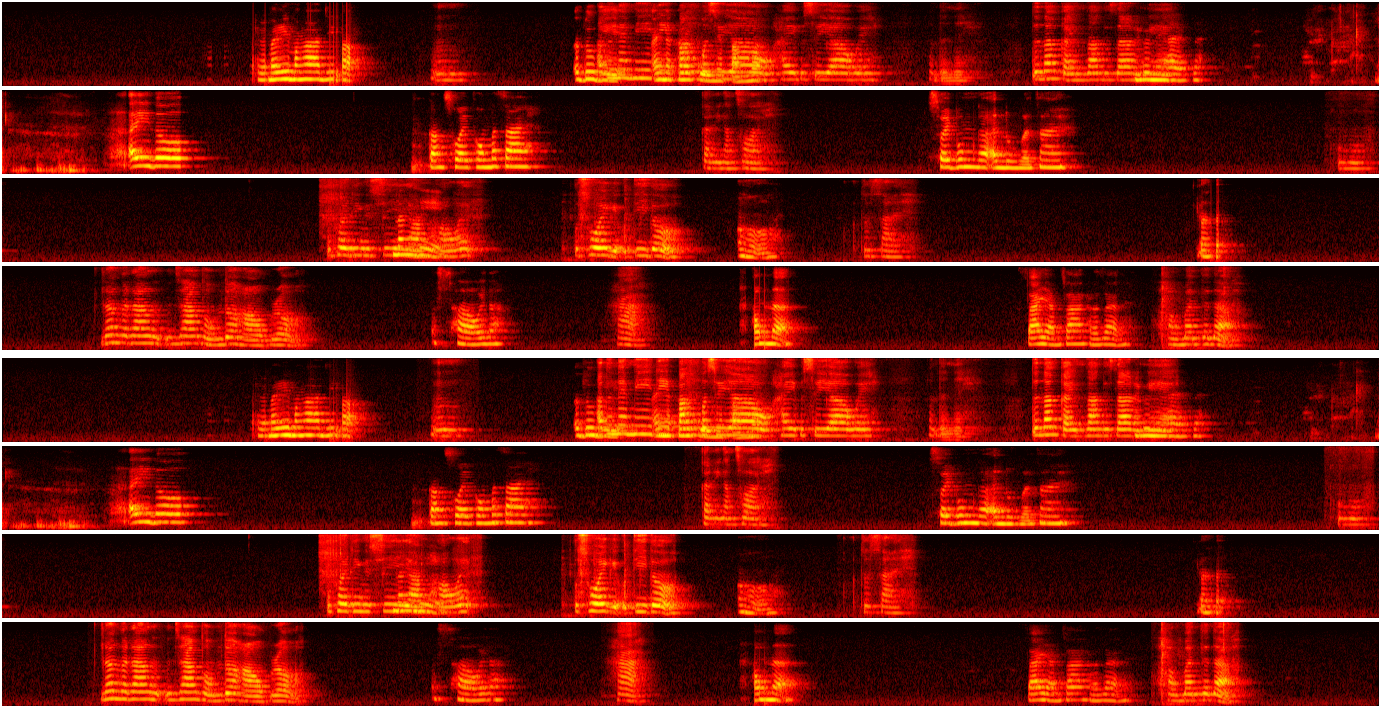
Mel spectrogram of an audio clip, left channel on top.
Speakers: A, on the left (about 70°); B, on the right (about 60°).
A: ꯃꯔꯤ ꯃꯉꯥꯗꯤꯀꯣ
B: ꯎꯝ
A: ꯑꯗꯨꯒꯤ
B: ꯑꯗꯨꯅꯤ ꯃꯤꯗꯤ
A: ꯑꯩꯅ ꯈꯔ
B: ꯄꯡꯕꯁꯨ
A: ꯀꯨꯏꯅ ꯇꯝꯕ
B: ꯌꯥꯎ ꯍꯩꯕꯁꯨ ꯌꯥꯎ ꯑꯣꯏ ꯑꯗꯨꯅꯦ ꯑꯗꯨ ꯅꯪ ꯀꯩ ꯥꯅꯪꯗꯤ ꯆꯥꯔꯒꯦ
A: ꯑꯗꯨꯅꯦ ꯍꯥꯏꯔꯤꯁꯦ <unintelligible> ꯑꯩꯗꯣ ꯀꯥꯡꯁꯣꯏ ꯊꯣꯡꯕ ꯆꯥꯏ
B: ꯀꯔꯤ ꯀꯥꯡꯁꯣꯏ
A: ꯁꯣꯏꯕꯨꯝꯒ ꯑꯂꯨꯒ ꯆꯥꯏ
B: ꯑꯣ ꯈꯣꯏꯗꯤ ꯉꯁꯤ
A: ꯅꯪꯗꯤ
B: ꯌꯥꯝ ꯍꯥꯎꯑꯦ ꯎꯁꯣꯏꯒꯤ ꯎꯇꯤꯗꯣ
A: ꯑꯣ
B: ꯑꯗꯨ ꯆꯥꯏ
A: ꯑ
B: ꯅꯪ ꯉꯔꯥꯡ ꯌꯦꯟꯁꯥꯡ ꯊꯣꯡꯕꯗꯣ ꯍꯥꯎꯕ꯭ꯔꯣ
A: ꯑꯁ ꯍꯥꯎꯏꯗ
B: ꯍꯥꯥ
A: ꯑꯩꯅ ꯆꯥꯛ ꯌꯥꯝ ꯆꯥꯈꯔꯖꯥꯠꯅꯦ
B: ꯍꯥꯎꯃꯟꯗꯅ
